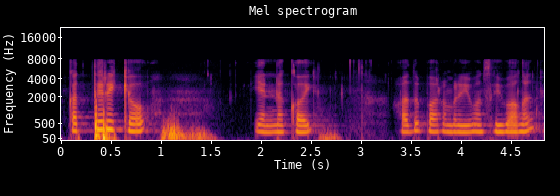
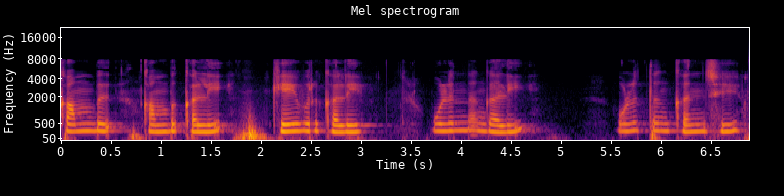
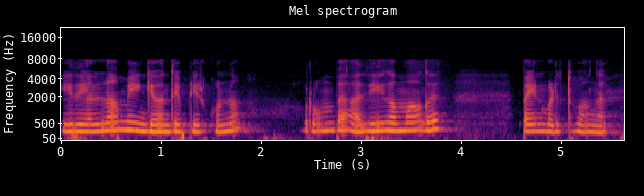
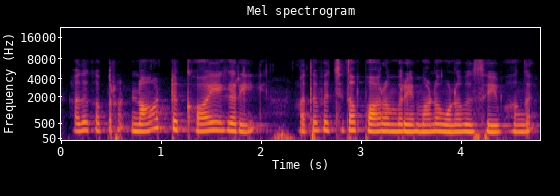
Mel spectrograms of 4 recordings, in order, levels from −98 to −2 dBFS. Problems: background sounds at intervals, low volume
